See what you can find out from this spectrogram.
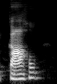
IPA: kahʊ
